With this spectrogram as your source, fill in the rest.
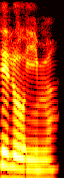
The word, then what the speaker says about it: Elohim: ainsi que dans le système massorétique alim se prononce Elohim cette prononciation là est retenue par la langue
